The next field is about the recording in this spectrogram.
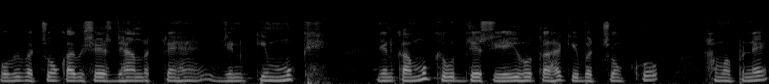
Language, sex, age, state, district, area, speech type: Hindi, male, 60+, Uttar Pradesh, Hardoi, rural, spontaneous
